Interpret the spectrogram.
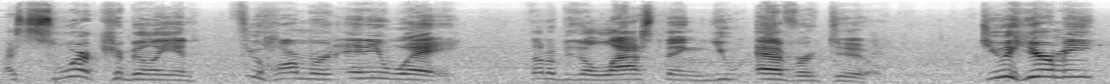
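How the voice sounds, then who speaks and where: A man acting as a young superhero with a fairly high, widely swinging voice, brooding and mocking himself in anguish. His comic dub monologue breaks into frantic urgency. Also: animated, fairly quick, pushed and bright. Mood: desperate, angry. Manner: brooding second-person monologue, bursts of urgency. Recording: roomy reverberant voice, faint noise.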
